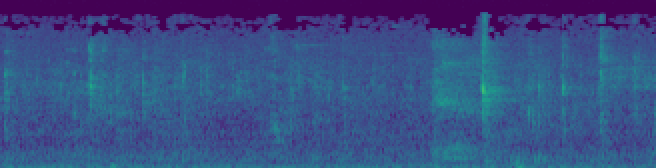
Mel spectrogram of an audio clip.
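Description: Soft eating sounds of people chewing loaded nachos: small wet mouth clicks and smacks, with a brief hum of voice about three and a half seconds in.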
